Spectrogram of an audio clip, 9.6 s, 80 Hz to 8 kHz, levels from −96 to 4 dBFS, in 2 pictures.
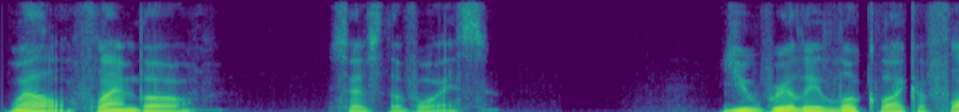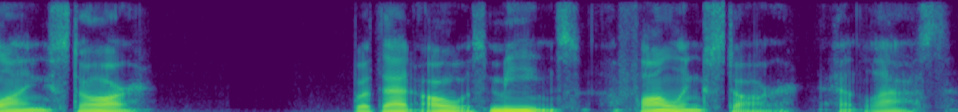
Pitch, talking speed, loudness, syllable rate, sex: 110 Hz, 130 wpm, -18 LUFS, 4.0 syllables/s, male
